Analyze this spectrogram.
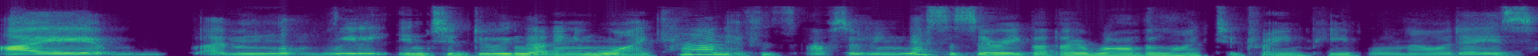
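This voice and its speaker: This woman speaks at a fairly quick pace with a German accent. Her voice sits fairly low and shows ordinary pitch variation. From Germany. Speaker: change management consultant and speaker. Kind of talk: speech re-recording / talk. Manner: direct.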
